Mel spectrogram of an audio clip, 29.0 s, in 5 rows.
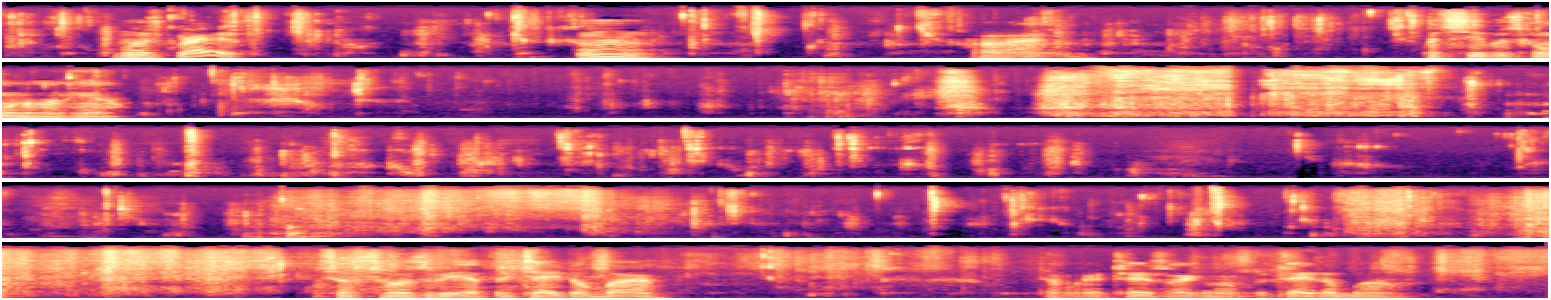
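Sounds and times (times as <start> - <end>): paper napkin rustling: 18.5 - 20.0, 22.4 - 29.0.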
